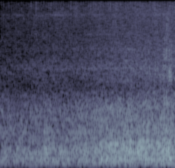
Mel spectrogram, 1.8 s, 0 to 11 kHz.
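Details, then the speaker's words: 2008 Dodge Ram 1500 SLT, V8 with 6-speed manual, 55,000 original miles, fresh synthetic oil service, hood open: even, smooth idle with no abnormal ticks or knocking; normal healthy idle. "And yeah, you can just listen to it idle. There's no abnormal ticks or anything. It sounds great."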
